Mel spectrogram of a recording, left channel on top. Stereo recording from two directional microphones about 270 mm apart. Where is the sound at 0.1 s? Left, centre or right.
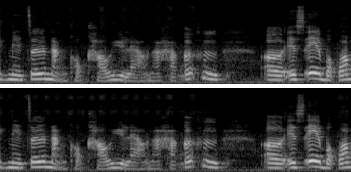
Centre.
